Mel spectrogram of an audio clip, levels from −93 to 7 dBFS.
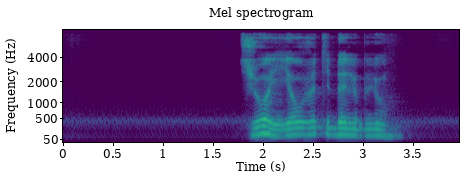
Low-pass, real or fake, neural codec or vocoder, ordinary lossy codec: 7.2 kHz; fake; autoencoder, 48 kHz, 32 numbers a frame, DAC-VAE, trained on Japanese speech; none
